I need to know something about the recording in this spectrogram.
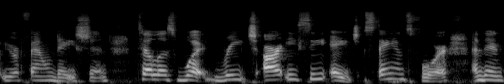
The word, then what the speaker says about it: RECH: community hope foundation okay we use the acronym it's pronounced reach it's not a a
